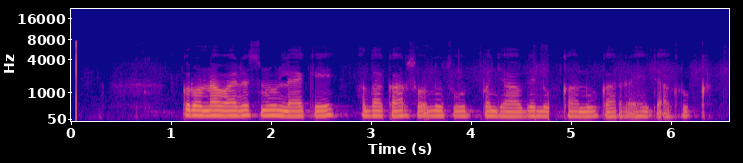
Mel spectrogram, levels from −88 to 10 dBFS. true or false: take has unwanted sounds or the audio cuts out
true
